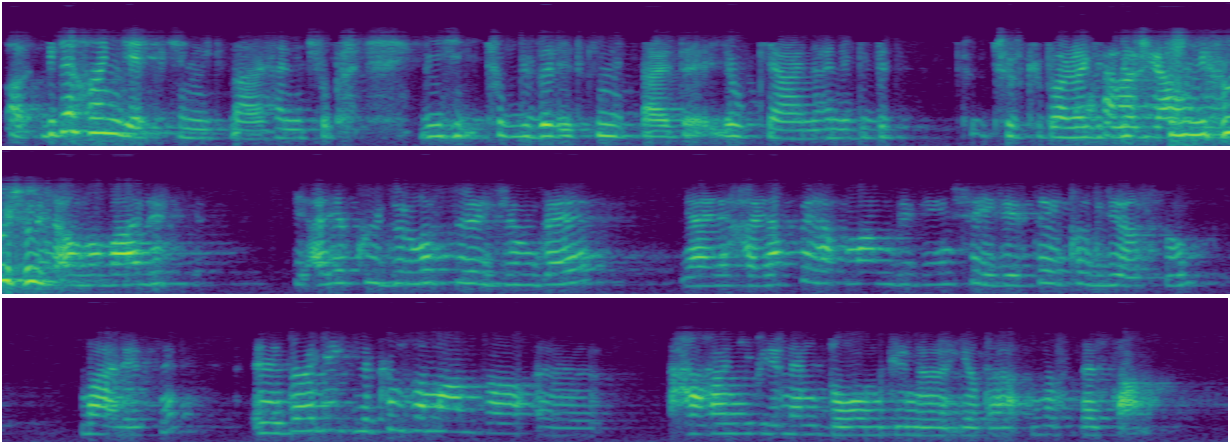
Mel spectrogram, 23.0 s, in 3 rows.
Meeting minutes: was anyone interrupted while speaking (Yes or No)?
Yes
